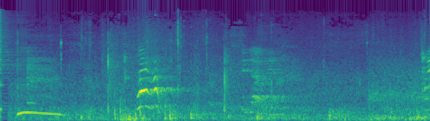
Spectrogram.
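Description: A horse cantering and jumping, its hoofbeats thudding on the dirt footing of a riding arena. Over them come a few short vocal exclamations, the loudest a rising call about two seconds in.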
